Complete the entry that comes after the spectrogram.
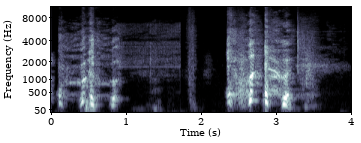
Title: Cough cough, sneeze, achoo.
